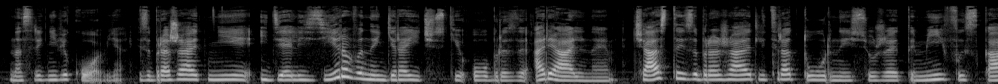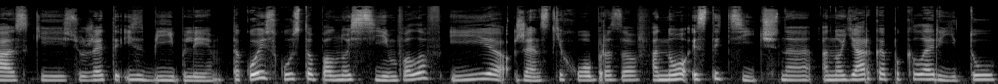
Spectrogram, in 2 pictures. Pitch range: 195-225 Hz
